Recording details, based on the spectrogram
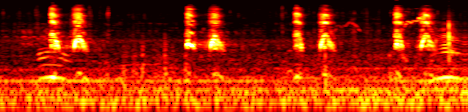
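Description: Coscoroba swan giving nasal, honking calls in quick two-note pairs, about one pair every second, over a low steady hum.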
